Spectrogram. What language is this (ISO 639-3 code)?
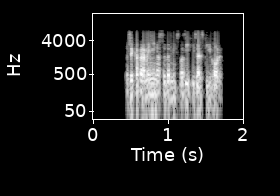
ces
